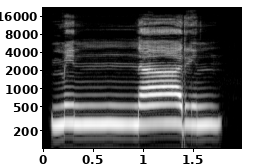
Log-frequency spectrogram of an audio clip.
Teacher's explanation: کلمت من کے آخری میں نون ساکن ہے، پھر حرف نون آتا ہے کلمت نار، نون حروف الادغام بغنہ میں سے ہے تو ہم یہ حکم کو غنہ اور تشدید کے ساتھ ادا کریں گے۔ من نارن۔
